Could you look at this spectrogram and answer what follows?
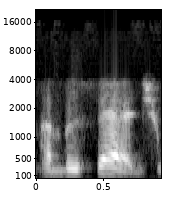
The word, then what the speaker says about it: Bucegi: I'd like to also, because this show is coming to you live from Brașov, Romania, which is not far from Buceg, which is spelled B-U-C-E-G-I.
